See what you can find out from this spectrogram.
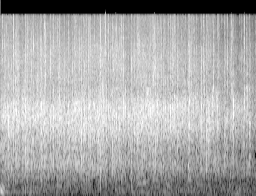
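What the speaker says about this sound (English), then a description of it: "Please give him a warm applause" A panel audience at a talk on nature's wonders claps warmly, a dense steady wash of applause that holds at full strength for several seconds before easing slightly toward the end.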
